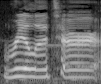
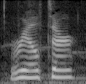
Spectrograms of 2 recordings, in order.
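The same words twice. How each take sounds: First: An extra vowel is inserted between l and t. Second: No extra vowel is inserted between l and t. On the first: The speaker calls it wrong. "Not realtor" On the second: The speaker calls it right. "It's pronounced realtor"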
